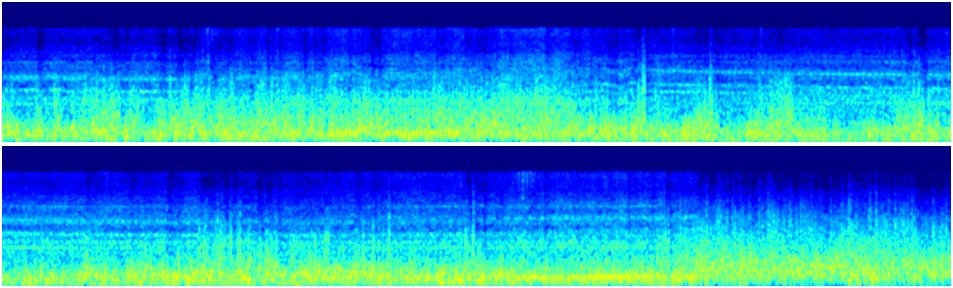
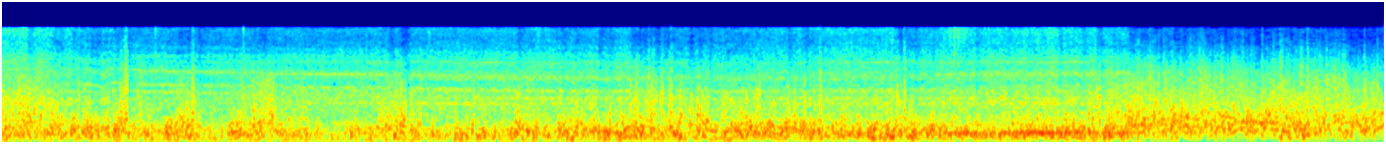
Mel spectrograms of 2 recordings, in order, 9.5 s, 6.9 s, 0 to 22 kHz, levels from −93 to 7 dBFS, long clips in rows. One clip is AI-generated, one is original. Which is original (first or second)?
first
